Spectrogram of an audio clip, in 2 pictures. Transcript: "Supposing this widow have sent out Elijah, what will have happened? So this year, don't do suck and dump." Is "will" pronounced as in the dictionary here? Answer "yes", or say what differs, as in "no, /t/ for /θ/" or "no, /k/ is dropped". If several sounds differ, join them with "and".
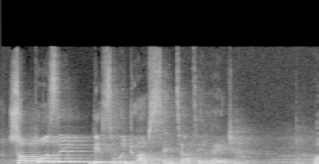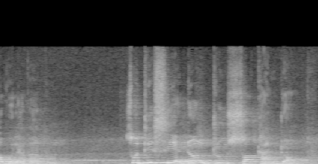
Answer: yes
